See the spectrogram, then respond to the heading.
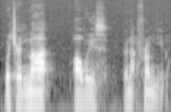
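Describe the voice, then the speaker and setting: Priest giving a lively teaching talk. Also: male voice, fairly low pitch, unhurried. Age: adult with a school-age son. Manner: checks in with listeners, acts out scenes loudly.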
